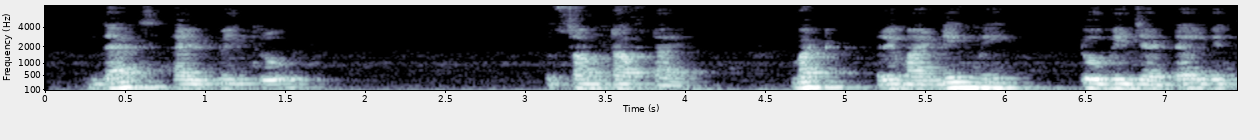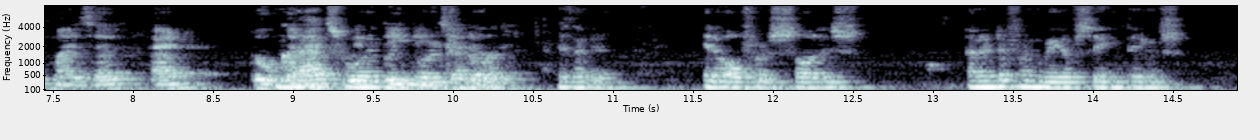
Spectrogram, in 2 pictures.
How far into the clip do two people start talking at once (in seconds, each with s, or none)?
8.9 s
